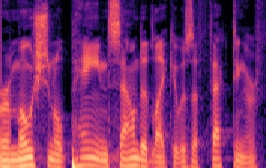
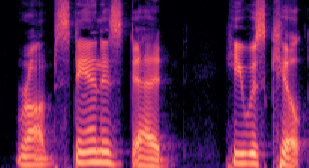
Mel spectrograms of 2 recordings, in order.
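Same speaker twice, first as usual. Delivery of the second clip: higher, slow, grief-stricken cry; crying out in pain; 7 semitones higher, slower than usual. Acted. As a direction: break the news through pain. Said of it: "she cried out in pain".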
